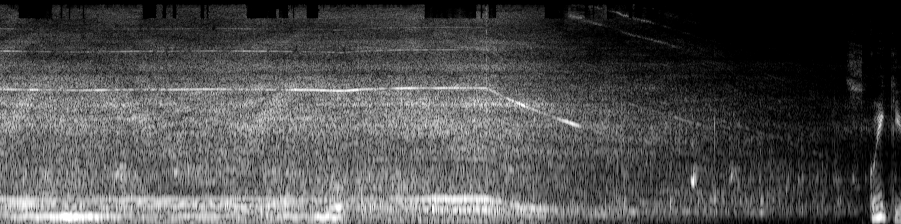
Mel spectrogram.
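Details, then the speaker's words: Old vacuum that spews dust everywhere: steady high whistle over motor roar, falling away at spin-down; owner suspected the brush roll going out, but after it sat it seemed okay; unconfirmed. "squeaky squeaky squeaky I think the brush roll on this is starting to go out too"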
